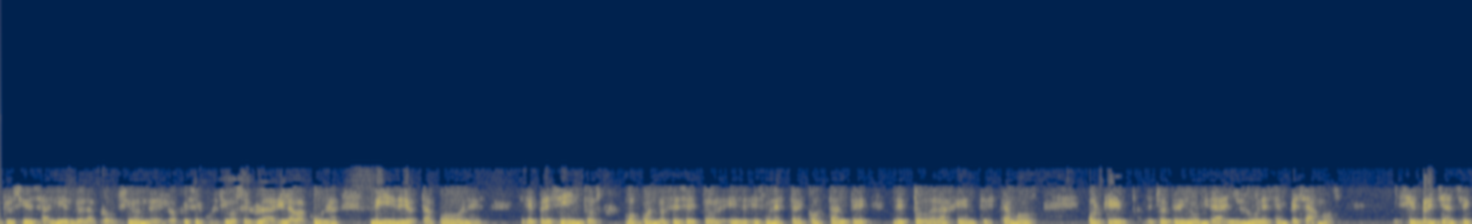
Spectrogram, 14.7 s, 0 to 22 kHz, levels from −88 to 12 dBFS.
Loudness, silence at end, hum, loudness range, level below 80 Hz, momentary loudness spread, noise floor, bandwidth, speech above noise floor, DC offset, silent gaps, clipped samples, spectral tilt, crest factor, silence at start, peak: -17 LUFS; 0 s; none; 1 LU; -44 dBFS; 8 LU; -43 dBFS; 5.2 kHz; 27 dB; under 0.1%; none; under 0.1%; -12 dB/octave; 16 dB; 0 s; 0 dBFS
